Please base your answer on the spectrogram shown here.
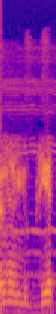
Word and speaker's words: Les Luthiers: se llama Les Luthiers, que se pronuncia Les Luthiers, pero ellos son unos concertistas que enfocan el 100% de su talento al humor.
